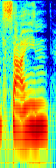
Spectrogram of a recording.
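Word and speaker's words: sign: इसी तरह से जी के example, साइन, डिज़ाइन, रिज़ाइन, असाइन, foreign, campaign, यहाँ जी साइलेंट है।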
